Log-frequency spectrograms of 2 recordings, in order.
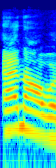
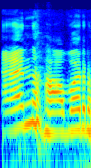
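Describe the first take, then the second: First: The word starts directly with a vowel sound. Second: The word starts with an h sound. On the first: The speaker calls it right. "एच तो नहीं आती" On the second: The speaker calls it wrong. "मैं भी हावर हावर कर रहा हूं"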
